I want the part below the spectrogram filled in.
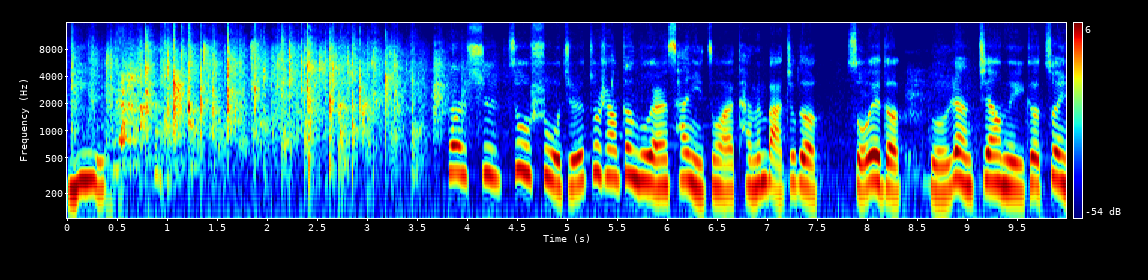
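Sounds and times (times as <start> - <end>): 
several people applauding with hand clapping: 0.0 - 4.2
speech: 3.8 - 9.9.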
